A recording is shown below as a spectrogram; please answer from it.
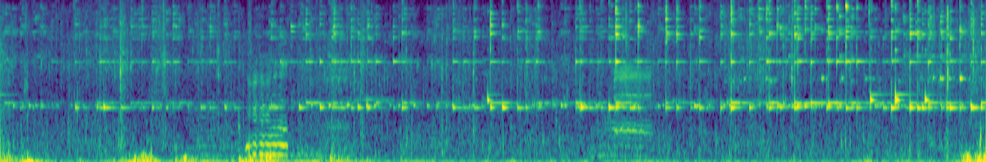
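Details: Sheep in a mixed herd of sheep and goats with their shepherd bleat with a quavering, wavering voice amid steady ringing flock bells, on a foggy, misty day above the clouds near a village in Gilan, Iran.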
